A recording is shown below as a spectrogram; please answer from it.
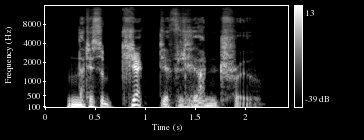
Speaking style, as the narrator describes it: Caitlin said through her teeth

